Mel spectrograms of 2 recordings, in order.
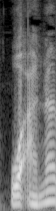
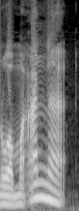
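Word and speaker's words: وَأَنَا: di syahadat itu ya Wa Ana Minal muslimin jadi jangan ketukar nih kalau atas wama Ana Minal musyrikin kalau yang bawah wa ana jangan wama Ana kalau wama berarti kata negatif ya kalau di sini tidak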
